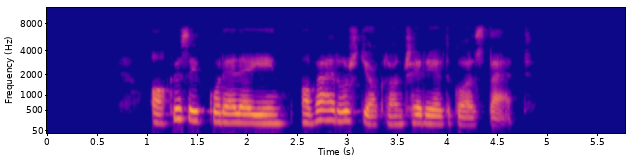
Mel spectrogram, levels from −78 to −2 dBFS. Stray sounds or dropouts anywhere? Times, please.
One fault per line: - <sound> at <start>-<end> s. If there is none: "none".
none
